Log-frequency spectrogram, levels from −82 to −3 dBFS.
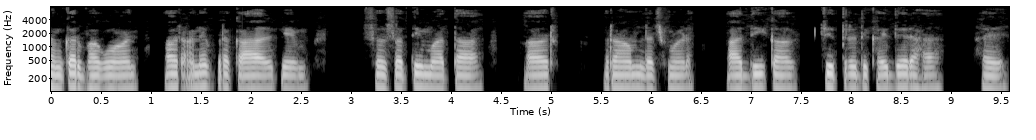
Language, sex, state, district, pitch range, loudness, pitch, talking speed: Hindi, male, Chhattisgarh, Balrampur, 115-120 Hz, -23 LUFS, 115 Hz, 105 wpm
